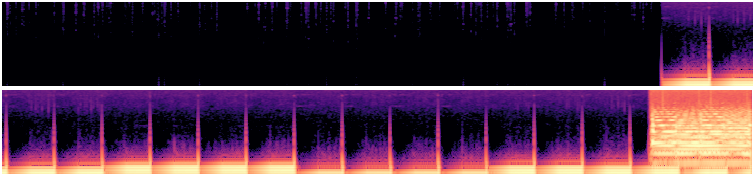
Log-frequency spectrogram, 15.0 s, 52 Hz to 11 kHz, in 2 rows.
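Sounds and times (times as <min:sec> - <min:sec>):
pulsing synth bass: 0:14.0 - 0:15.0.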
